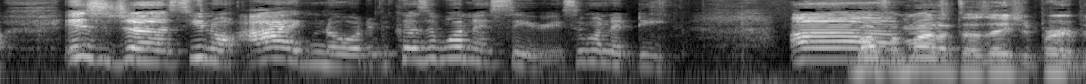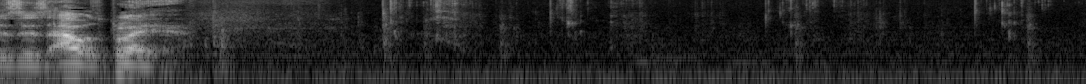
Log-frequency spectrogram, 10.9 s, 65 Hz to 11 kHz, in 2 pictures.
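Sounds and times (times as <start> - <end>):
speech: 0.0 - 6.4
wet chewing and crunching of food: 7.0 - 10.8.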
